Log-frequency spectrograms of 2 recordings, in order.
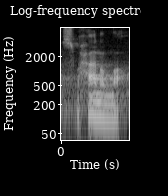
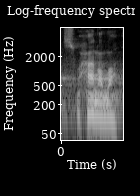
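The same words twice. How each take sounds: Both takes have the same delivery.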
